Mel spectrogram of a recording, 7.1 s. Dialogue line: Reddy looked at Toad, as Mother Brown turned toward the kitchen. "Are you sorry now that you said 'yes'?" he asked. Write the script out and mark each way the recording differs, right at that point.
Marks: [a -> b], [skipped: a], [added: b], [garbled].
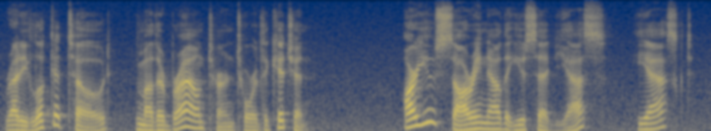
Reddy looked at Toad, [skipped: as] Mother Brown turned toward the kitchen. "Are you sorry now that you said 'yes'?" he asked.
